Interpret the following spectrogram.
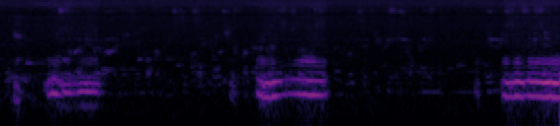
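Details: Sleeping domestic cat snoring: low, rough, droning breaths of under a second, each with layered harmonics, recurring roughly every three seconds with quiet gaps between.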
